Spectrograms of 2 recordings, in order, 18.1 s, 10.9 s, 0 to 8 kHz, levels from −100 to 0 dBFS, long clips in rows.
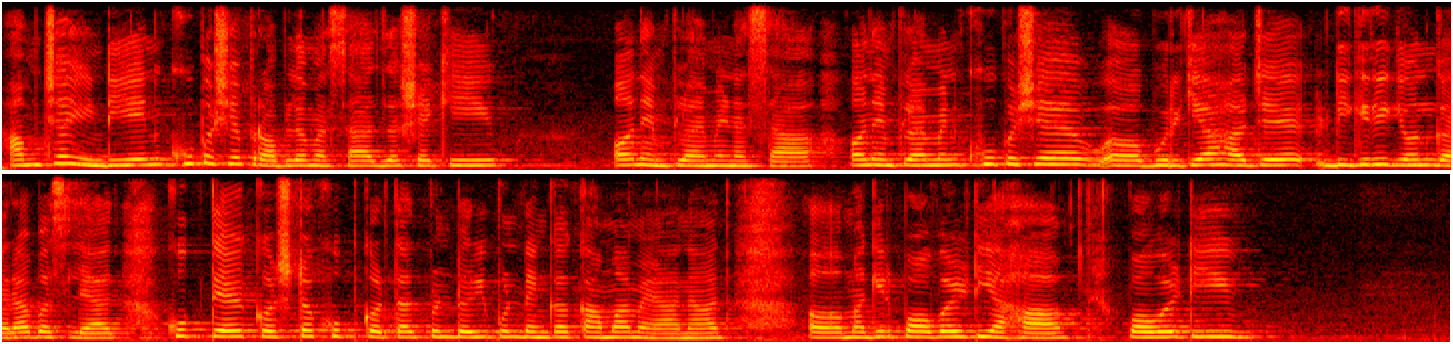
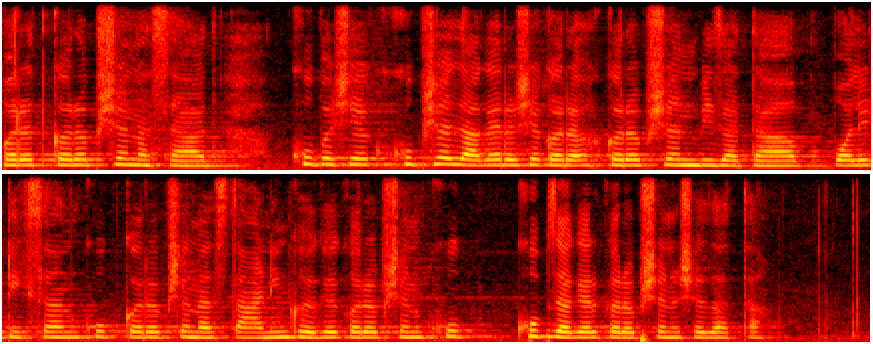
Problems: background sounds at intervals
